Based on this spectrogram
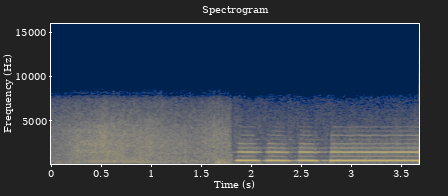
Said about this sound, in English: And that whistle indicates there has been a mine collapse. Yeah. It's the happiest signifier of tragedy you'll ever hear. Men are trapped. It sounds like a high-pitched banshee just laughing.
